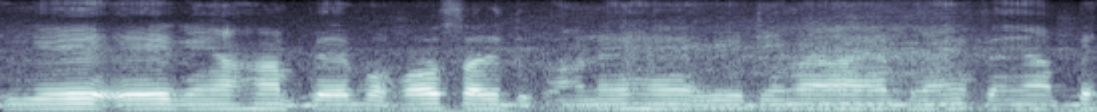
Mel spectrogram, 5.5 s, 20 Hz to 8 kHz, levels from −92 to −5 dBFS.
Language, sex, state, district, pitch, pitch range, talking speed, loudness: Hindi, male, Himachal Pradesh, Shimla, 125 Hz, 120-125 Hz, 140 wpm, -17 LUFS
